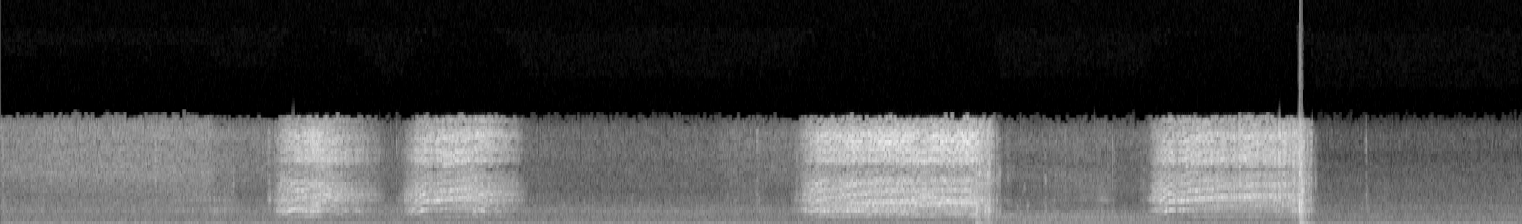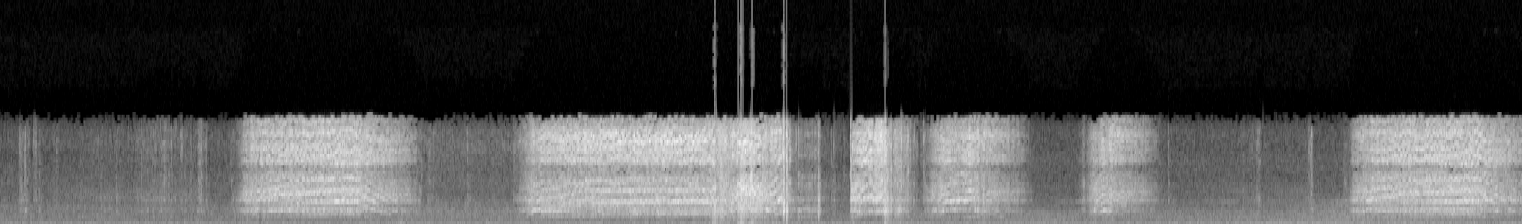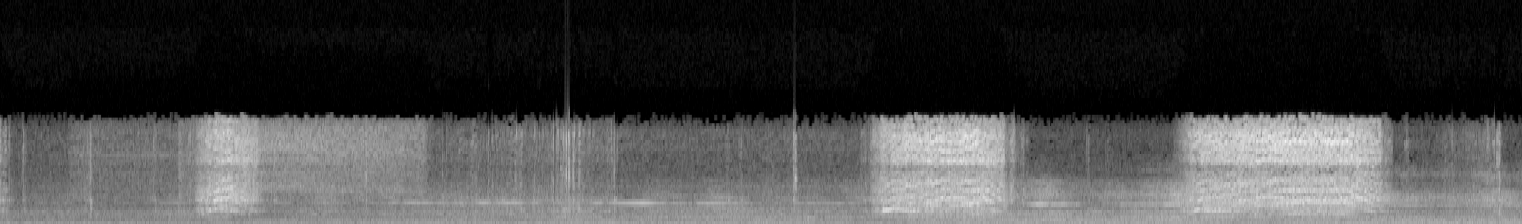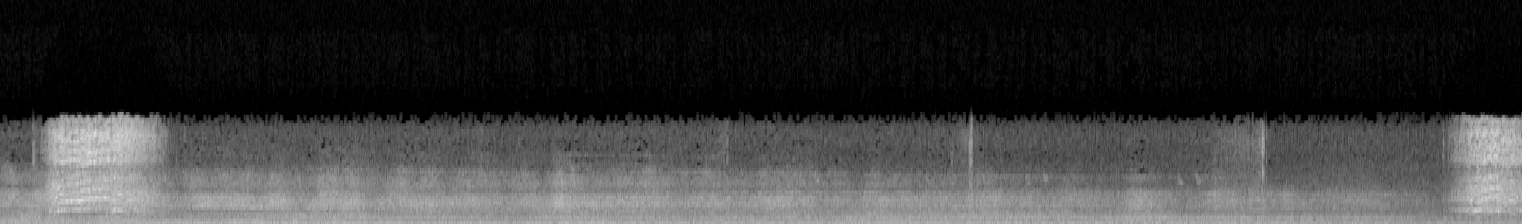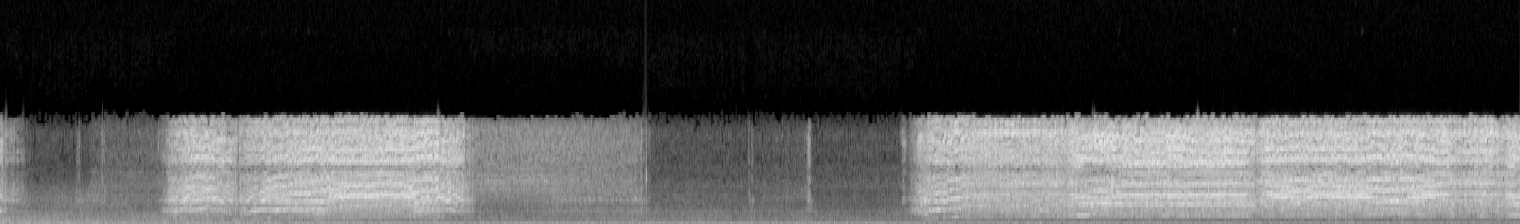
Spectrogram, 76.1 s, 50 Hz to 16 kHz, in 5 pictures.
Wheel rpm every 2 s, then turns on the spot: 10, 40, 50, 10, 140, 40, 100, 0, 20, 70, 120, 140, 60, 10, 80, 20, 30, 20, 0, 60, 40, 130, 20, 50, 0, 0, 0, 0, 0, 0, 30, 90, 140, 10, 0, 160, 200, 200.
30-36 40-42 44-46 60-62 66-68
